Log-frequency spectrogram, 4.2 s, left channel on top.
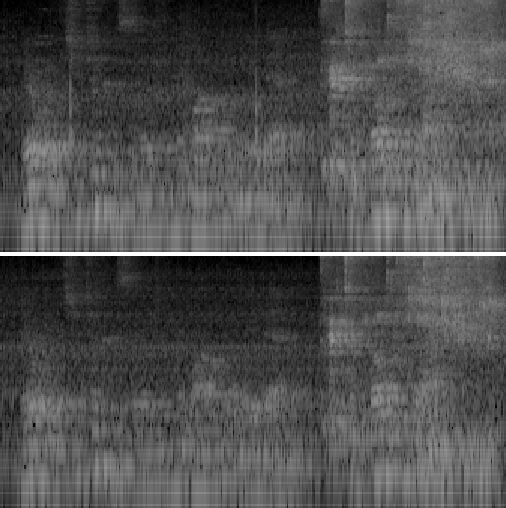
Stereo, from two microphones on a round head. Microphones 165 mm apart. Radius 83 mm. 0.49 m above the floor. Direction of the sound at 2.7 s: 60° right (ahead or behind).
